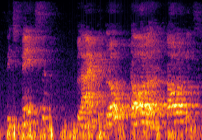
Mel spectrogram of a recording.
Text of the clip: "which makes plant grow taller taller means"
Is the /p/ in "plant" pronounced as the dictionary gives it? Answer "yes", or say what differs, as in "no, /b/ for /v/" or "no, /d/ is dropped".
no, /b/ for /p/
